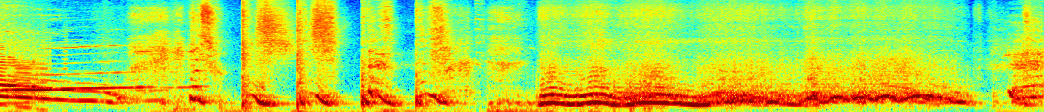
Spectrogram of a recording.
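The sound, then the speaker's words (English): A voice mimics a car engine revving, with rising pitch sweeps and choppy bursts early on, then a sustained warbling drone, loud, with no other sounds around it. “I'm sorry, it's just my pretend car.”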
